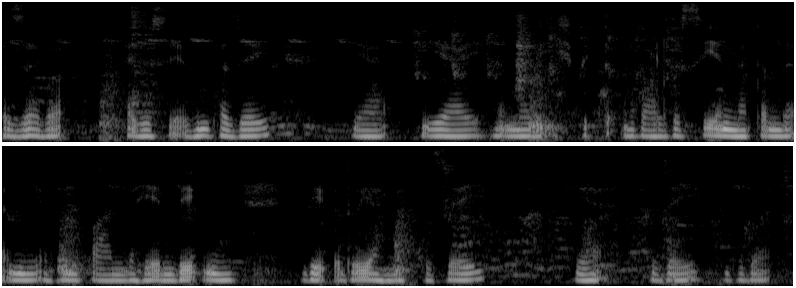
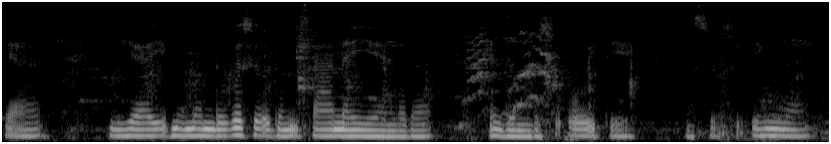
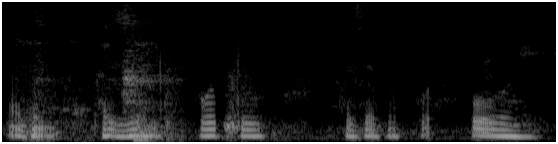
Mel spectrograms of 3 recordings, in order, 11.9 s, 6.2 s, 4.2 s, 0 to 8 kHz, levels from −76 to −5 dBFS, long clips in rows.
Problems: background sounds at intervals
